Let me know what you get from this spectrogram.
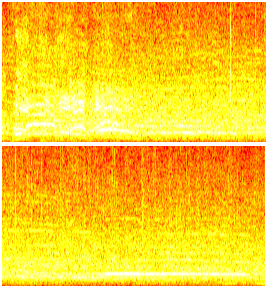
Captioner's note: crowd cheering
